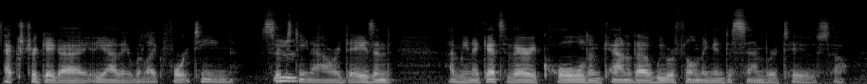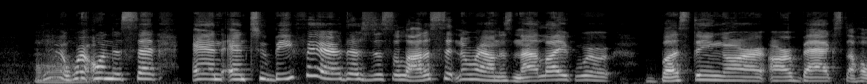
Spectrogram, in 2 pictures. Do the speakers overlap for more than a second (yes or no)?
no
